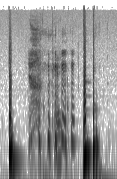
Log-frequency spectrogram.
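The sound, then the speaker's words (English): A glass clinks loudly against a microphone in a toast, one sharp ringing knock, then a quick double knock a moment later, with a voice murmuring briefly between the hits. “Oh, cheers your mic.”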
